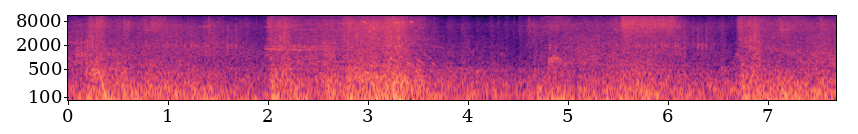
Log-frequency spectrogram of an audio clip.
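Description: Magic spells burst and crackle in a game battle.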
